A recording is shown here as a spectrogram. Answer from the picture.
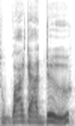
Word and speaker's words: Wagadu: the name is pronounced wagadu as I've been pronouncing it which just so happens to be identical to the kingdom of wagadu the name given for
